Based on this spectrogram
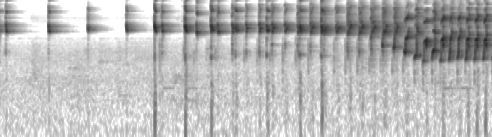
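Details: Fighter lovebird performing the long 'ngekek' trill used to rouse other lovebirds. Widely spaced high, sharp chirps speed up into a dense, continuous, shrill chattering trill that runs to the end.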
